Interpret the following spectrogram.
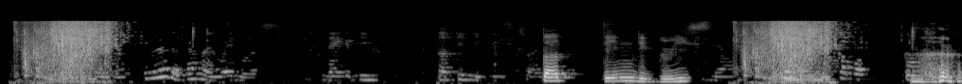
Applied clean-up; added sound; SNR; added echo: classical method spectral subtraction.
